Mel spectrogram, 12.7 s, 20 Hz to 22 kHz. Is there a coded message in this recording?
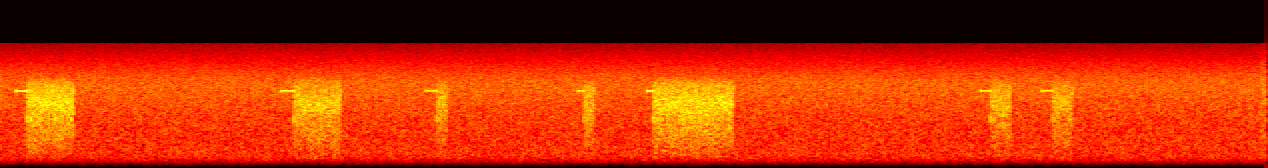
Yes: ACARS aircraft data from 0.2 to 10.8 s, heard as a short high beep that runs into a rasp, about 2400 baud, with radio hiss and a squelch burst at the end.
